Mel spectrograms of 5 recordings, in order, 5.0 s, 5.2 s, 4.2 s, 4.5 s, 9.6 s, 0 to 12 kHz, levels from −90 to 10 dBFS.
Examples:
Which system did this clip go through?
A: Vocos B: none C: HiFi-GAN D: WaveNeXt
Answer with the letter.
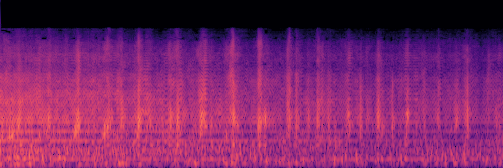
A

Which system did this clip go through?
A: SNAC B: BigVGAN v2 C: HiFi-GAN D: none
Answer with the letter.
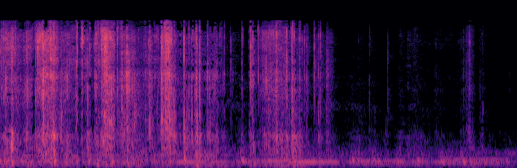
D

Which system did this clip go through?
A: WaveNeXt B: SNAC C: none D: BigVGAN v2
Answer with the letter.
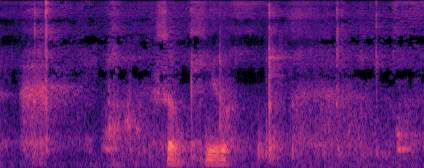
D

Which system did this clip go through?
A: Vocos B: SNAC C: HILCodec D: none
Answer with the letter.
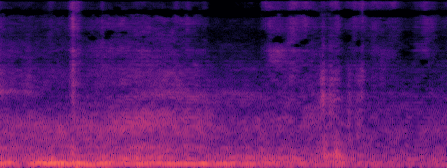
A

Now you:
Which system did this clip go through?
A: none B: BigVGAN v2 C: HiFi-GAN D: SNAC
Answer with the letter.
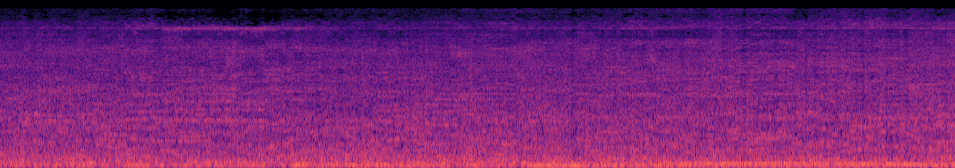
D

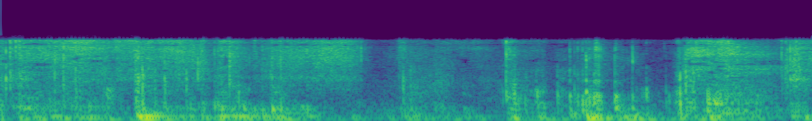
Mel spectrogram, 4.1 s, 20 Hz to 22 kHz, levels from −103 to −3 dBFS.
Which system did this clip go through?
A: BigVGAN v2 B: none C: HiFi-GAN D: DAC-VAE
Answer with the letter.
B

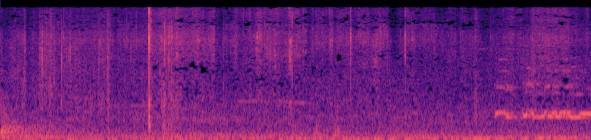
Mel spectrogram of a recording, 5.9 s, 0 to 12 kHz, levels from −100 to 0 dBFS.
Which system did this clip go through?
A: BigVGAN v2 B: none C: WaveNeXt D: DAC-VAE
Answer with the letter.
B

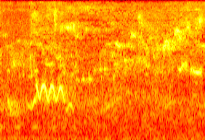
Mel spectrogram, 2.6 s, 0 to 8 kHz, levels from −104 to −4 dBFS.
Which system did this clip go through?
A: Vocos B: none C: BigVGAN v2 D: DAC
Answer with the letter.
D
